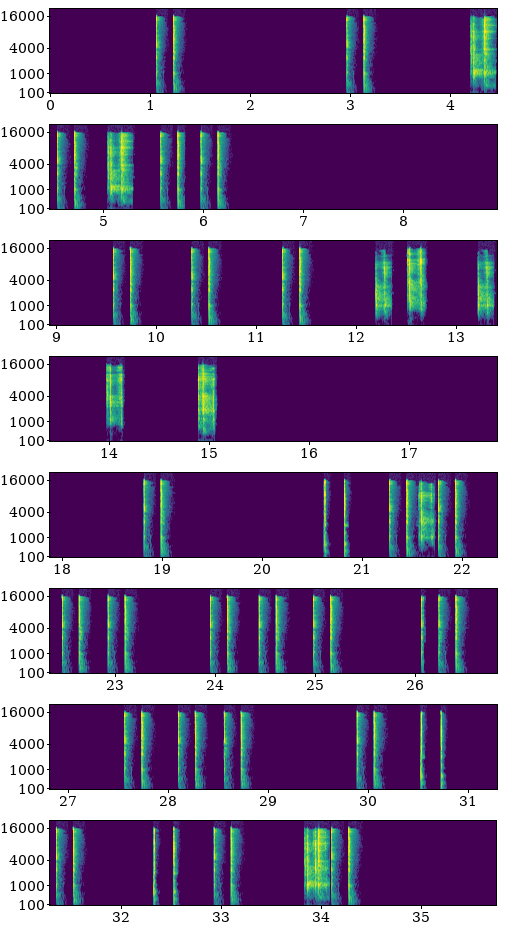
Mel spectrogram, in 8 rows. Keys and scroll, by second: 12.3 ctrl+c, 13.8 ctrl+f.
